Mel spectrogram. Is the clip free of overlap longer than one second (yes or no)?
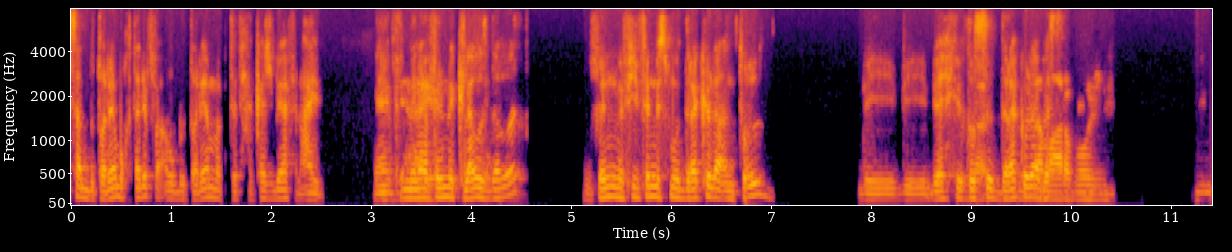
no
